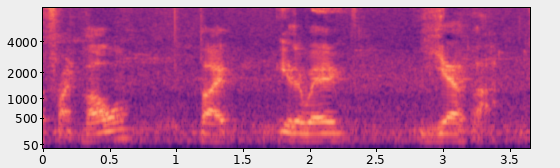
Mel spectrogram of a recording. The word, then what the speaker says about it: geƀa: But either way, gebyā. That barred B is a bilabial voiced fricative, so it's a V sound, but if you're having trouble pronouncing the V sound, just say gebyā, and it's close enough.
